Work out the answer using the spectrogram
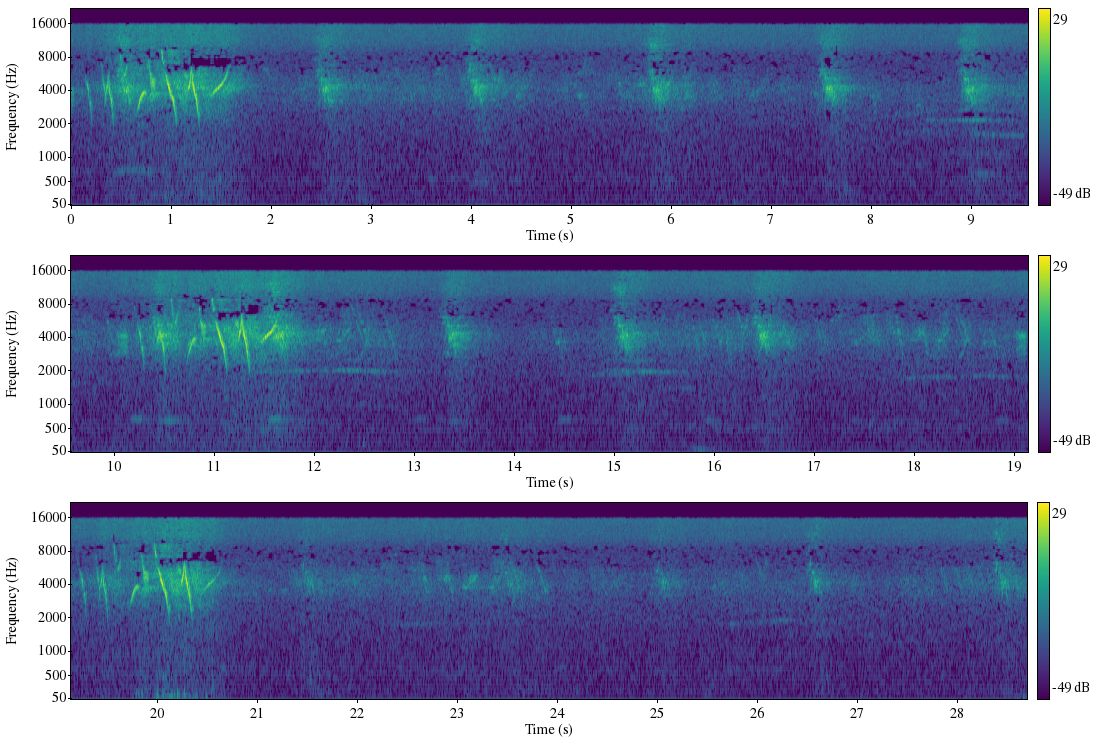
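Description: Small songbird chirping: short single chirps every second or two, broken by three louder bursts of rapid twittering, over a steady low hiss.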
